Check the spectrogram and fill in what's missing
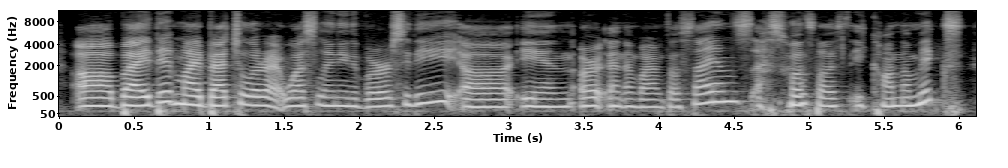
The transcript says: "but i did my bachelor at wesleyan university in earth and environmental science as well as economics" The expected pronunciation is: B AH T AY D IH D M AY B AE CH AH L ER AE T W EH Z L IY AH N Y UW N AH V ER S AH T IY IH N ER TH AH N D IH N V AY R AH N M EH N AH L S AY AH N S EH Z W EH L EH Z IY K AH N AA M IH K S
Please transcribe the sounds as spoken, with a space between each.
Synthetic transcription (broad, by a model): B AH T AY D IH D M AY B AE CH AH L ER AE T W EH S L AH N Y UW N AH V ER S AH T IY IH N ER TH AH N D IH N V AY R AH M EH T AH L S AY AH N S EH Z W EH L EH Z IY K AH N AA M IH K S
